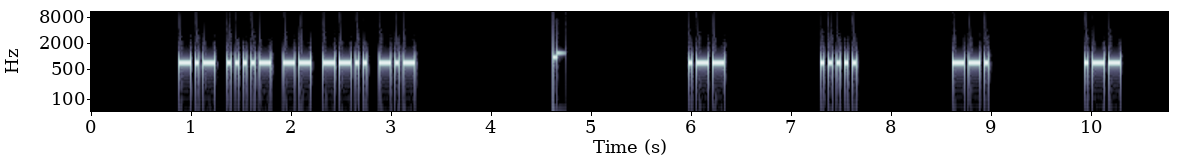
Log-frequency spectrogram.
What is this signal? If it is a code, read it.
Morse code, heard as a keyed tone, about 29 wpm, spaced as for 14 wpm, 700 Hz. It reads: K4MZK W5GW
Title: USA Call Signs - 5 Characters - 8x Character Spacing - 30wpm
